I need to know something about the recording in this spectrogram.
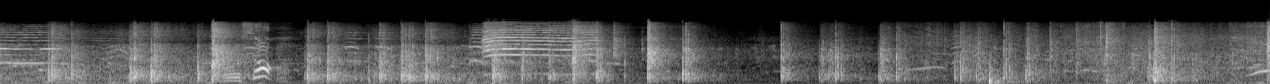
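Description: A Judas' belt (sinturon ni Hudas), a long string of firecrackers, going off in an irregular run of sharp bangs and cracks, easing for a moment past the middle. Voices call and shout among the bangs.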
